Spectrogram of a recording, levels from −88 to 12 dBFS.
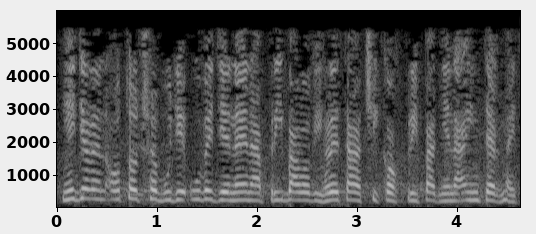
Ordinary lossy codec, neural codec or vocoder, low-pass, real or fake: MP3, 48 kbps; none; 5.4 kHz; real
